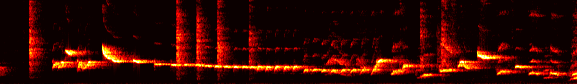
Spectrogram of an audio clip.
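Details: Lure song of a white-rumped shama, used to make murai birds sing: a long sweet whistle gliding downward, followed by quick, varied rising and falling whistled phrases over faint background hum.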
